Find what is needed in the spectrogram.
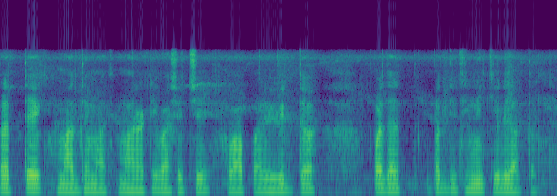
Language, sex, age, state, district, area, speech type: Marathi, male, 18-30, Maharashtra, Ratnagiri, rural, spontaneous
